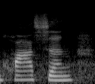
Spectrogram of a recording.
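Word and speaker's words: 花生: 实在这边在中文的发音花生听起来很像发声的声音，所以我们才会说好事花生。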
